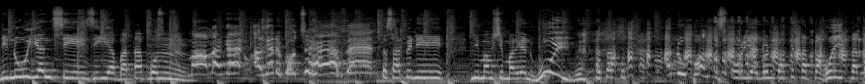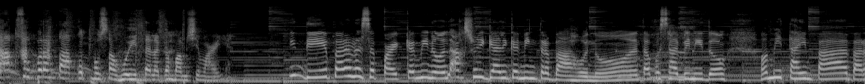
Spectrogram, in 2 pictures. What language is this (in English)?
Filipino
